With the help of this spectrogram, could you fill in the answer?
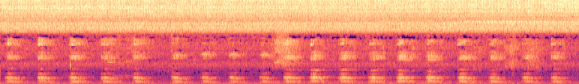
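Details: A howler monkey in Cahuita Park, Costa Rica, gives a long, rough, pulsing howl, about two throaty bursts each second, over steady insect buzz.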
